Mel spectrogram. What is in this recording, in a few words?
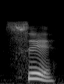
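"se", Tajik, female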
